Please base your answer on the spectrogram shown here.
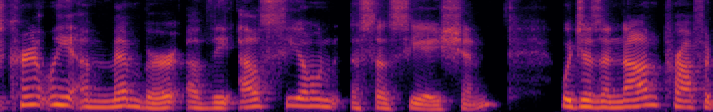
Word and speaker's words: Alcione: Is it the Alcione? Uh, Alcione. Alcione. Alcione Yes.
